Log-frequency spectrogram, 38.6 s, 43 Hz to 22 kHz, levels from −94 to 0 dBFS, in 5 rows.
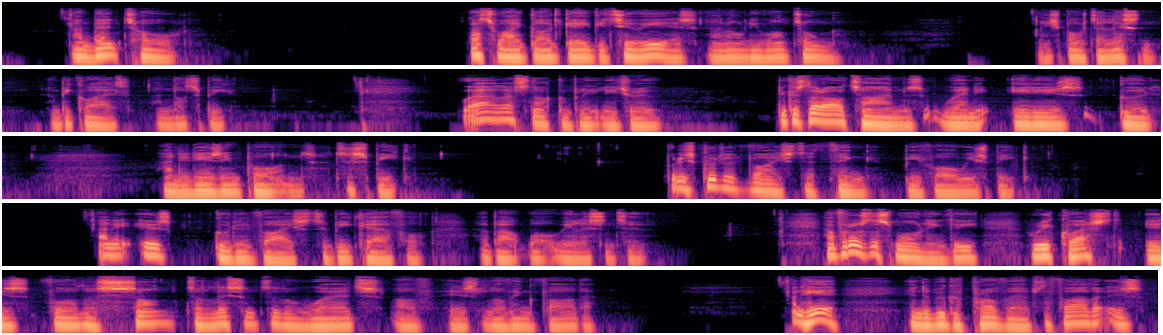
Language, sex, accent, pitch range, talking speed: English, male, British, 80-100 Hz, 150 wpm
